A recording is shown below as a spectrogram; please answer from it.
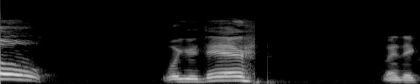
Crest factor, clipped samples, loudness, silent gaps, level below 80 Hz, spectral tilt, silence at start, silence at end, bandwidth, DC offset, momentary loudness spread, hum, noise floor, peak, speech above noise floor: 16 dB; under 0.1%; -20 LUFS; none; -64 dBFS; -6 dB/octave; 0 s; 0.05 s; 8.8 kHz; under 0.1%; 19 LU; none; -73 dBFS; -4 dBFS; 54 dB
